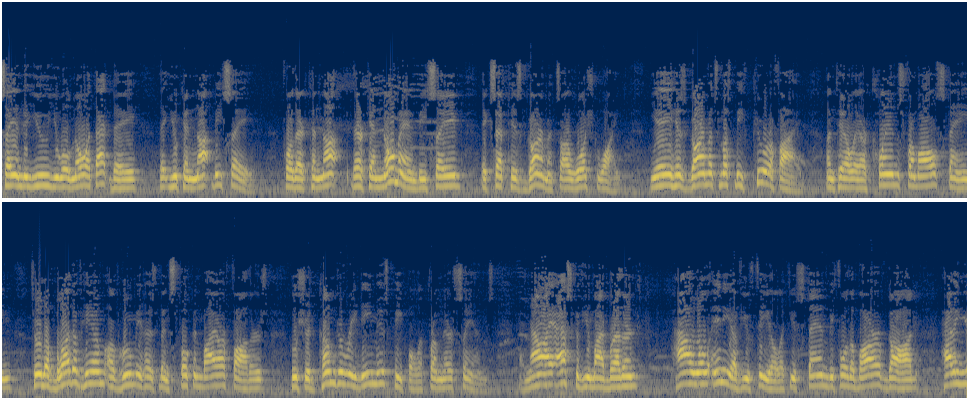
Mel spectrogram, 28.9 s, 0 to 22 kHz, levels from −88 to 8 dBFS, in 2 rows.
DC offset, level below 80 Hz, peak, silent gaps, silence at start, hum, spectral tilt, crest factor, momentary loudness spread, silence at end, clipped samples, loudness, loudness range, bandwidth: under 0.1%; -42 dBFS; 0 dBFS; none; 0 s; none; -9 dB/octave; 10 dB; 9 LU; 0 s; under 0.1%; -11 LUFS; 3 LU; 7.4 kHz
